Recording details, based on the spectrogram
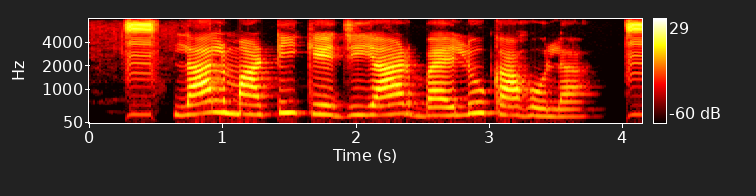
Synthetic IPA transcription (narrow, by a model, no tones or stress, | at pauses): laːlmaːʈiked͡ʒijaɾbəɪlukaɦola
